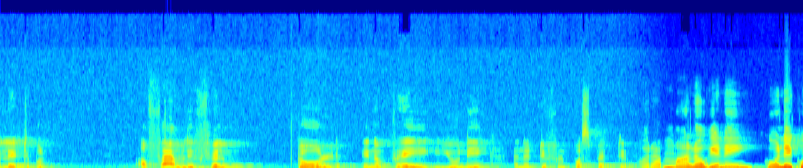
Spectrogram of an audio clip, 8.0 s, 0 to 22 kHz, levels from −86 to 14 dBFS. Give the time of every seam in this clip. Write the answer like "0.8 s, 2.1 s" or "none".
6.4 s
